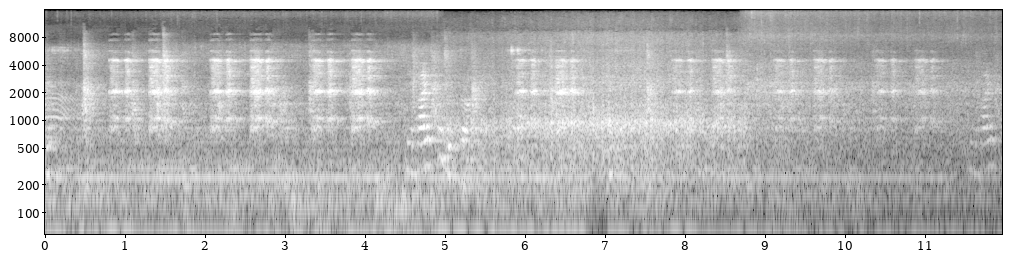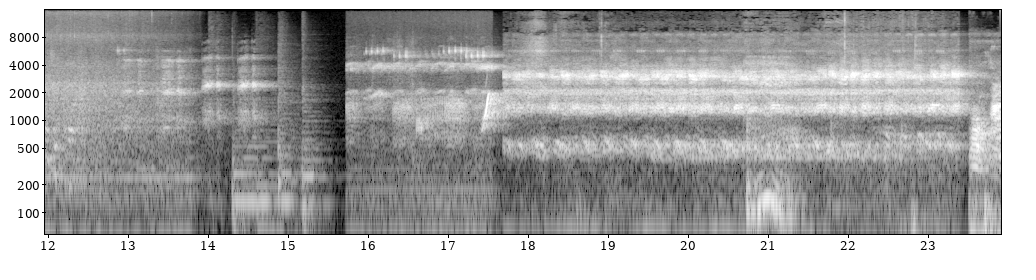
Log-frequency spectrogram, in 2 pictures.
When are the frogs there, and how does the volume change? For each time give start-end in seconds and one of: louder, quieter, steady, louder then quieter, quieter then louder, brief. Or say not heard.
0.0-23.8 quieter then louder.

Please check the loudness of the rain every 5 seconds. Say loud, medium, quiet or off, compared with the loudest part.
medium, loud, quiet, off, off.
